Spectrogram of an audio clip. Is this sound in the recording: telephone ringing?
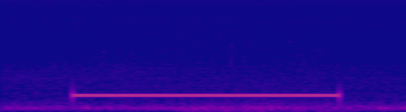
yes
